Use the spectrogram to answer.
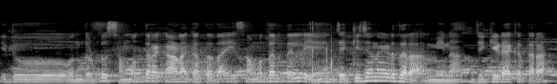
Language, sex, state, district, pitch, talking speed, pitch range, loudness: Kannada, male, Karnataka, Raichur, 110 Hz, 105 wpm, 105-130 Hz, -17 LUFS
